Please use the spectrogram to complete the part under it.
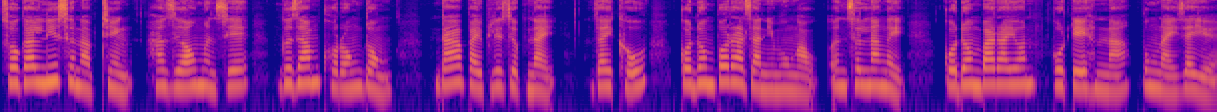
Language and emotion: Bodo, neutral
